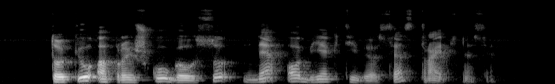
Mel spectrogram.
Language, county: Lithuanian, Panevėžys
